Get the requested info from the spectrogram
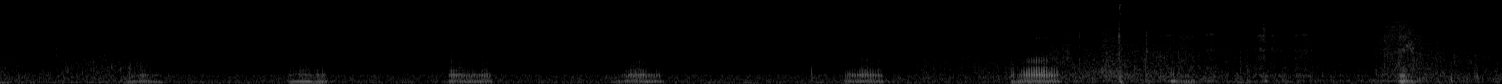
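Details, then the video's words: Goldendoodle puppy, female, sleeping on a lap and snoring for the first time: soft, low snuffling snores repeat about every one and a half to two seconds, followed later by rustling and handling noise. "My golden doodle puppy snoring"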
